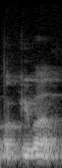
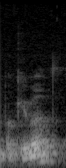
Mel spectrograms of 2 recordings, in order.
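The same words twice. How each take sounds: First: Said in the usual way. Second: "पक्की बात" said much softer, with a rising end. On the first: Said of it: "कहता". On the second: Retold or imitated. Student answering the warden's suspicion, soft innocent reply. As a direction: answer the warden quietly, on a rise. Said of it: "मैं".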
